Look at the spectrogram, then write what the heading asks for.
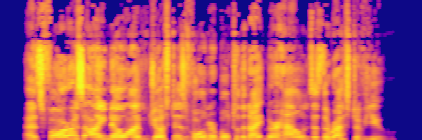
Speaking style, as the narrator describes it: said in a clear voice that hid the fear pounding in my chest

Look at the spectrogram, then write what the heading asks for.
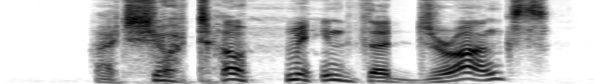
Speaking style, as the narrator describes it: laughed again

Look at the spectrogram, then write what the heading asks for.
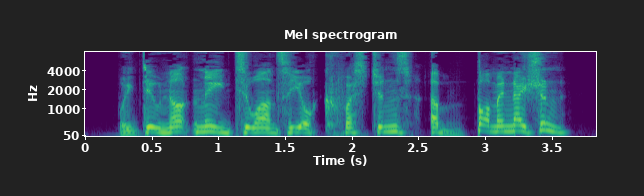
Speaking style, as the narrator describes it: One of the younger men, about my age, spat

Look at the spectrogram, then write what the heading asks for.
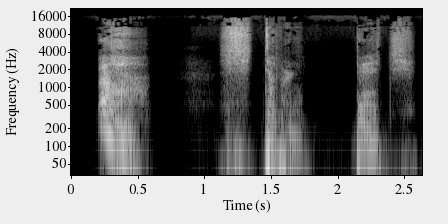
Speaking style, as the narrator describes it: I muttered under my breath

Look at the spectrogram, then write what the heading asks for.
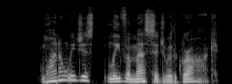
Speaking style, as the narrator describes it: I asked in a quiet tone

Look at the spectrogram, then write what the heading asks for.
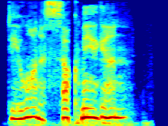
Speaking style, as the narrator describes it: He whispered against her ear

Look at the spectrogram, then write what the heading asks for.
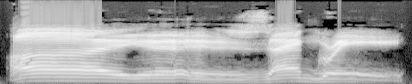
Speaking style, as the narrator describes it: he thundered

